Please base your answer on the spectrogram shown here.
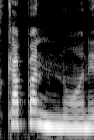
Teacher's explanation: dando aquela paradinha depois do pa para pronunciar bem a doppia consonante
